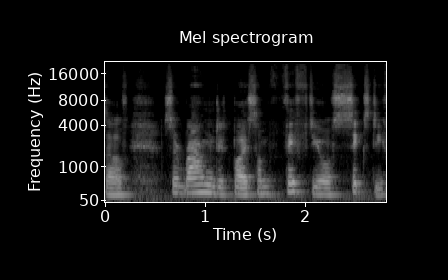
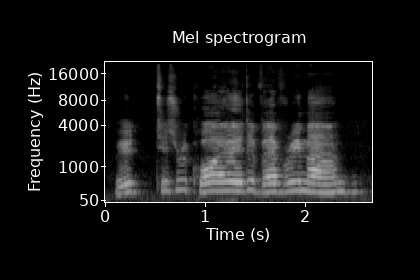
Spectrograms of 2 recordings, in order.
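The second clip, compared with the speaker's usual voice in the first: solemn ghost; 5 semitones higher, 7 dB louder than usual. Acted. Ghost of Marley speaks.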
